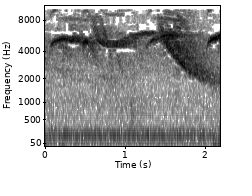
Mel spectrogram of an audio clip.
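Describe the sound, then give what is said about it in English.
Swifts call while feeding in the air outside a tower: shrill, high-pitched screaming that sweeps up and down in pitch almost without pause, ending in a louder burst. “They begin the programme high up on the outside of the tower, watching swifts feeding in the air.”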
